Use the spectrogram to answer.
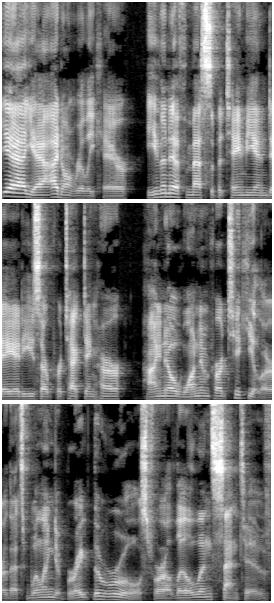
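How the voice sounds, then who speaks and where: A put-on character voice at a low-to-middle pitch, moderate in pace with hardly any pauses. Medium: virtual streamer. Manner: smug, sarcastic.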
